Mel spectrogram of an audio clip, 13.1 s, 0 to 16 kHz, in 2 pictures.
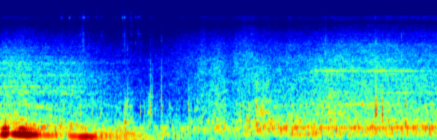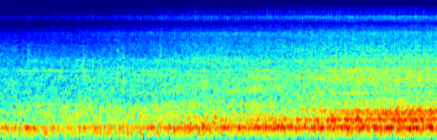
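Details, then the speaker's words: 1998 Acura Integra GS hatchback, B18B1, 106,000 miles, after a tune-up (thermostat, cam seal plug, plugs, wires, distributor O-ring): catches with a short flare, then settles into a smooth, even low hum with no knocks or misses; owner feels it isn't breathing well. "And I gotta tell you, man, I'm almost kind of glad that I took it to this shop because all the work is warranted, but this thing is running quiet."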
